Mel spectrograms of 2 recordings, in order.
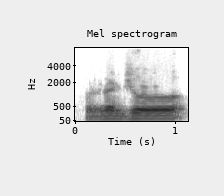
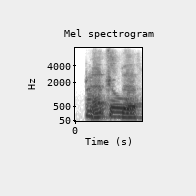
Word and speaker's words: rajo: Yeah, there's a slight tendency to make these long O slightly English, slightly diphthongal, to avoid the tendency to pure O, kito, yo, rajo, yeah. Kito, rajo. That's better.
